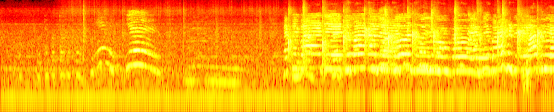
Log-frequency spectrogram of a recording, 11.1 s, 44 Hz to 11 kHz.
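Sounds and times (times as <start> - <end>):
voices singing along: 5.5 - 11.0
people clapping in rhythm: 5.6 - 11.0.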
